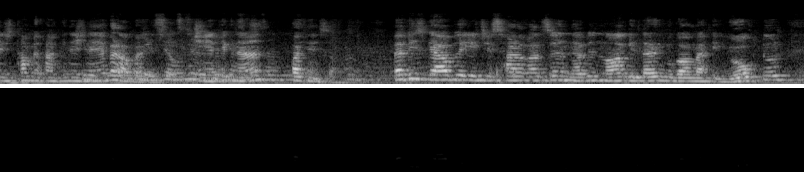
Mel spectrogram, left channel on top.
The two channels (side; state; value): right; silent; 57 dB below the other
